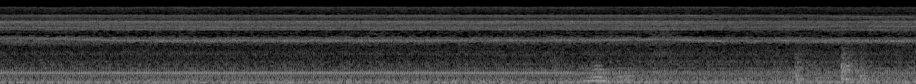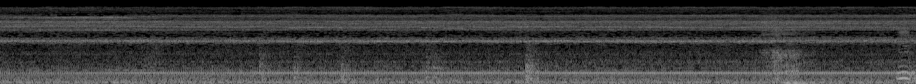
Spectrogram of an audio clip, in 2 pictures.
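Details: Nebuliser compressor running continuously, steady mechanical hum and hiss with faint clicks, while a patient with severe cough inhales the mist with normal breathing.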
